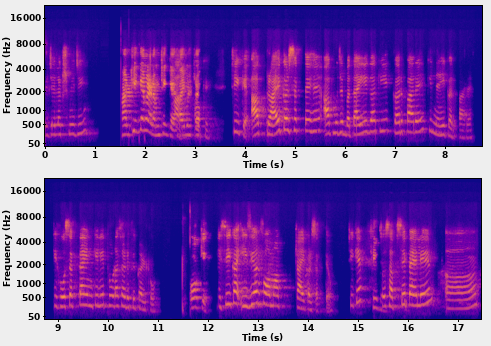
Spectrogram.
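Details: Adult woman speaking; healthy speaker.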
